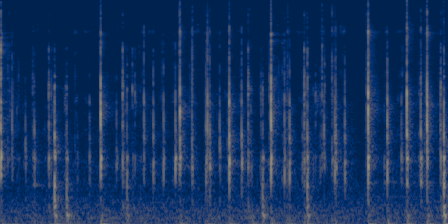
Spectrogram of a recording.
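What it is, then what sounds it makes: Plastic mechanical keyboard. Fingertips of both hands type softly on an inexpensive compact mechanical keyboard with grey plastic keycaps. A steady run of quick, bright plastic clacks rises and falls in strength, each one dying away at once over a faint low thud.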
